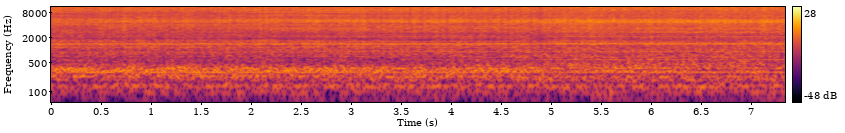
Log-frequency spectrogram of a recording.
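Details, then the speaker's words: Repaired ProCom Magnum 110VT turbo heater running at 120,000 BTU, dropping to 60,000 BTU after 2 minutes: steady even roar with faint constant whistle, no sputter or surging, working as it should. "now in 2 minutes it will slow down and go down to 60,000 BTU right now it's running at 120,000 BTUs"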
